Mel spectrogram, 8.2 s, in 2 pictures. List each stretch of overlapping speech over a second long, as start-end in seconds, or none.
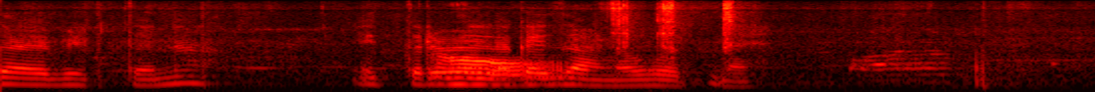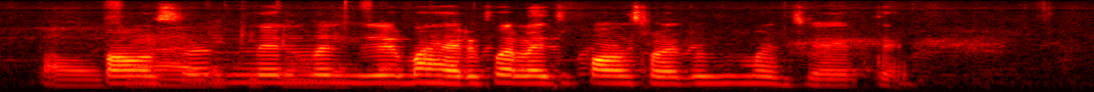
4.5-6.1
